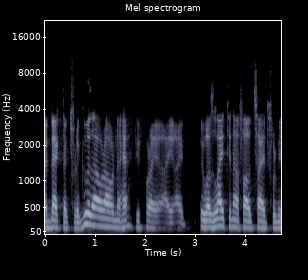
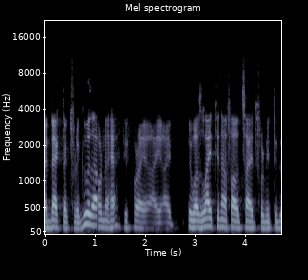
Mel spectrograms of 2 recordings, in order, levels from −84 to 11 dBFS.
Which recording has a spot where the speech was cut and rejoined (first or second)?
second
